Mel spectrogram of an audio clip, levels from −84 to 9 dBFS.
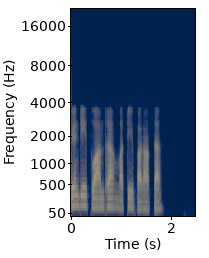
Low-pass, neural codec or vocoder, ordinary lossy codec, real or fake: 3.6 kHz; codec, 16 kHz, 0.5 kbps, FunCodec, trained on Chinese and English, 25 frames a second; none; fake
